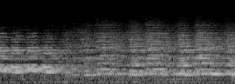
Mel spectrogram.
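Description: Symphony orchestra playing slow classical music in sustained, held notes. The sound thins briefly just under a second in, then new notes come in.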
